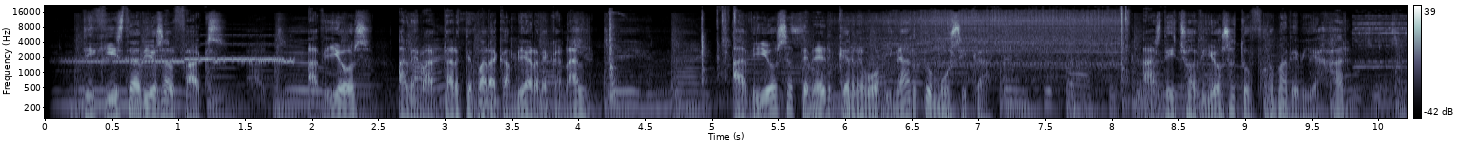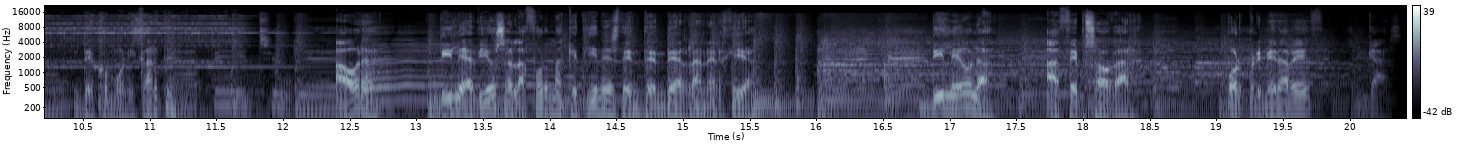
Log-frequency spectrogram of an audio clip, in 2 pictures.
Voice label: male spanish energy comercial; ideasonora

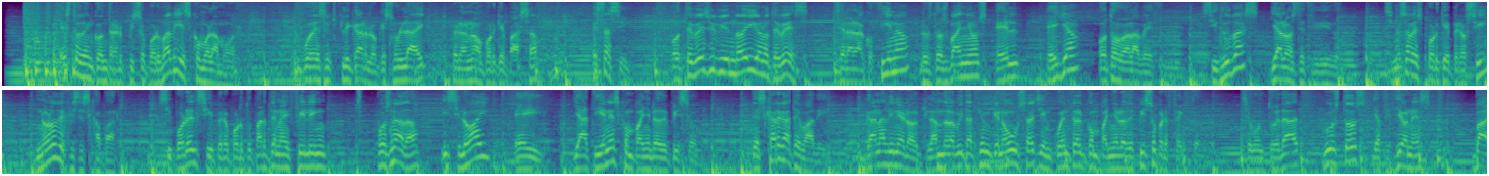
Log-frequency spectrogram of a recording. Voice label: male spanish renting comercial; ideasonora

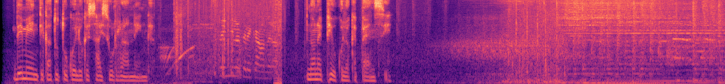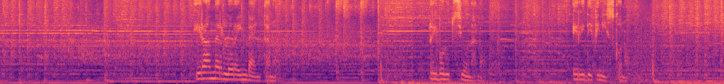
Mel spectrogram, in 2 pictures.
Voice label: female italian comercial; ideasonora

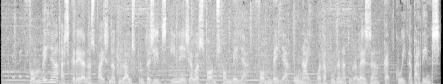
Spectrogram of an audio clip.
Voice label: female catalan comercial; ideasonora

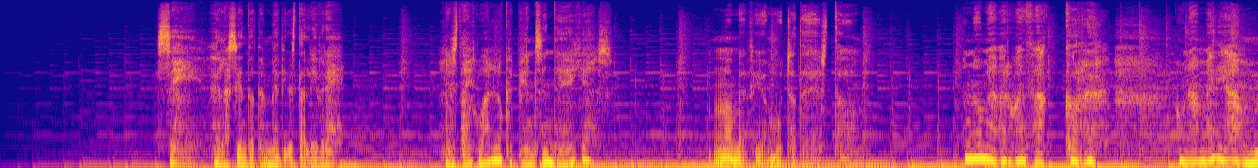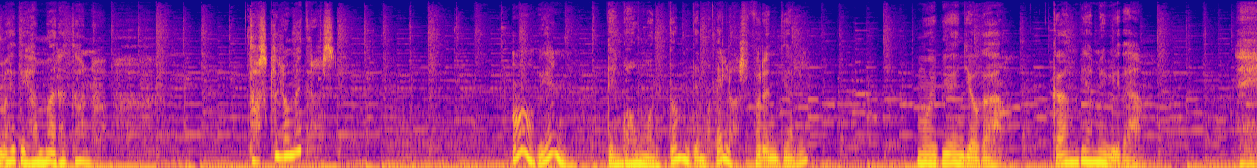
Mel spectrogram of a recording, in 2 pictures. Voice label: female spanish acting comercial; ideasonora

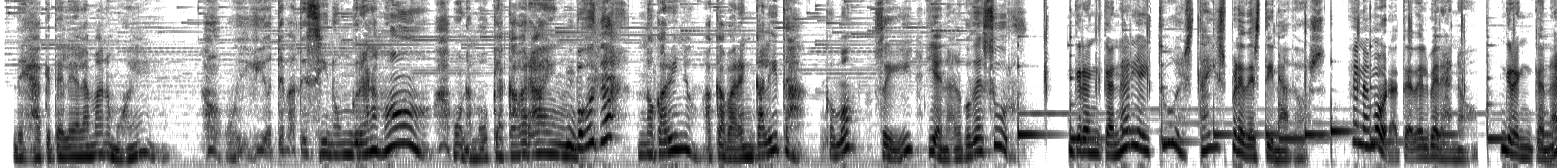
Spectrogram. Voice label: female spanish travel comercial; ideasonora

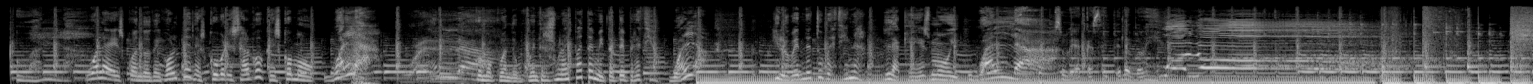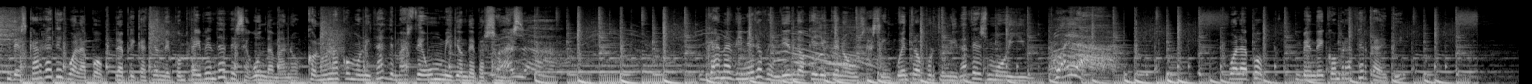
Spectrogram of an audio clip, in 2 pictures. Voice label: female spanish app comercial; ideasonora

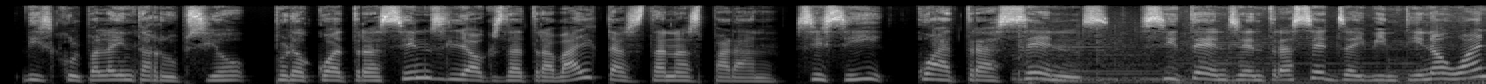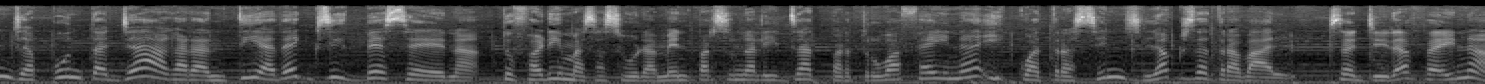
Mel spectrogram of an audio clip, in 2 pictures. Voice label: female catalan promo comercial; ideasonora

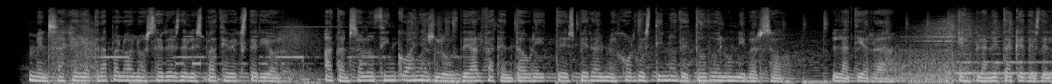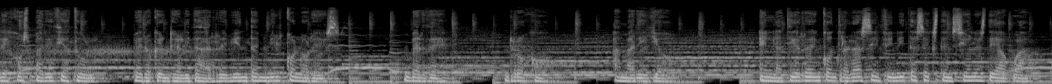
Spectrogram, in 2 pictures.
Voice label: female spanish travel brand comercial; ideasonora

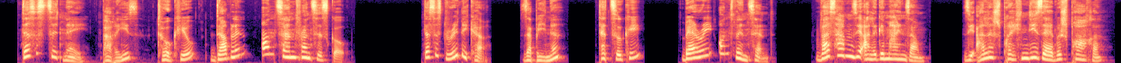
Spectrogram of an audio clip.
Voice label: female german travel comercial

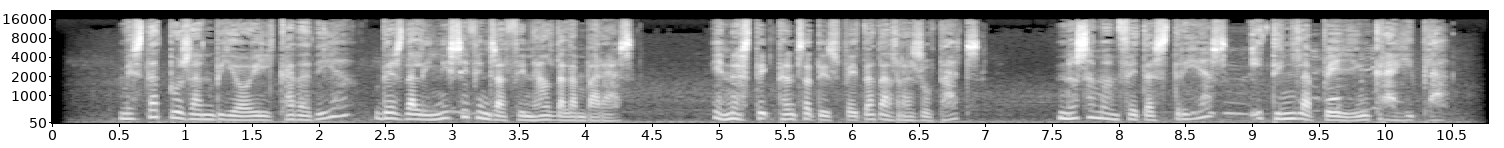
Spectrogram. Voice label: female catalan gel comercial; ideasonora

